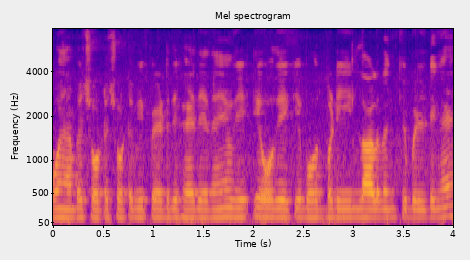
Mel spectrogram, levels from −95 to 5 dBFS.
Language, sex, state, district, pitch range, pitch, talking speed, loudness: Hindi, male, Haryana, Charkhi Dadri, 130-135 Hz, 130 Hz, 300 wpm, -21 LUFS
